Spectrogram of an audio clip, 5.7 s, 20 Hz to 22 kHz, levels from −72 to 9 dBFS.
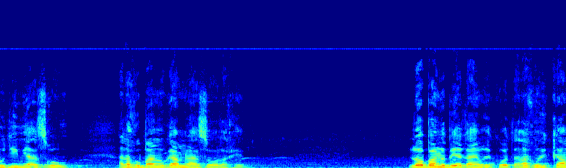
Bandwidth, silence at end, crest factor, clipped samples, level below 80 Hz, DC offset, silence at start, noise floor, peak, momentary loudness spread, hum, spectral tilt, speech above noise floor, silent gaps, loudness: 16 kHz; 0 s; 18 dB; under 0.1%; -52 dBFS; 0.1%; 0 s; -50 dBFS; -4 dBFS; 13 LU; none; -6.5 dB/octave; 30 dB; none; -21 LUFS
